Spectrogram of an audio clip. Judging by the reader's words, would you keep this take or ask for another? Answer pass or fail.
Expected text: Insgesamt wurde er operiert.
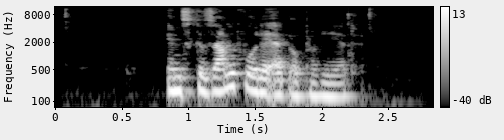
pass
